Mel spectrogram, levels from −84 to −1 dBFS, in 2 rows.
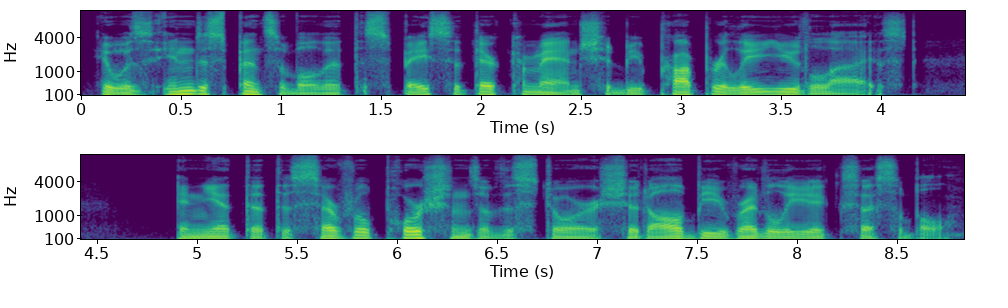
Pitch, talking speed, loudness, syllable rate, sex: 95 Hz, 185 wpm, -19 LUFS, 5.9 syllables/s, male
